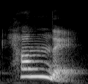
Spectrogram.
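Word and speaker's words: 현대: or a Hyundai but in Korean the correct pronunciation is Hyundai come pay Hyundai Hyundai so you might heard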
